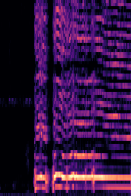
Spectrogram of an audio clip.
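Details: Rooster crowing at five in the evening, which it does morning and evening to tell the time: after a short lead-in, a loud long crow with a brief break, then a steady held note to the end.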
